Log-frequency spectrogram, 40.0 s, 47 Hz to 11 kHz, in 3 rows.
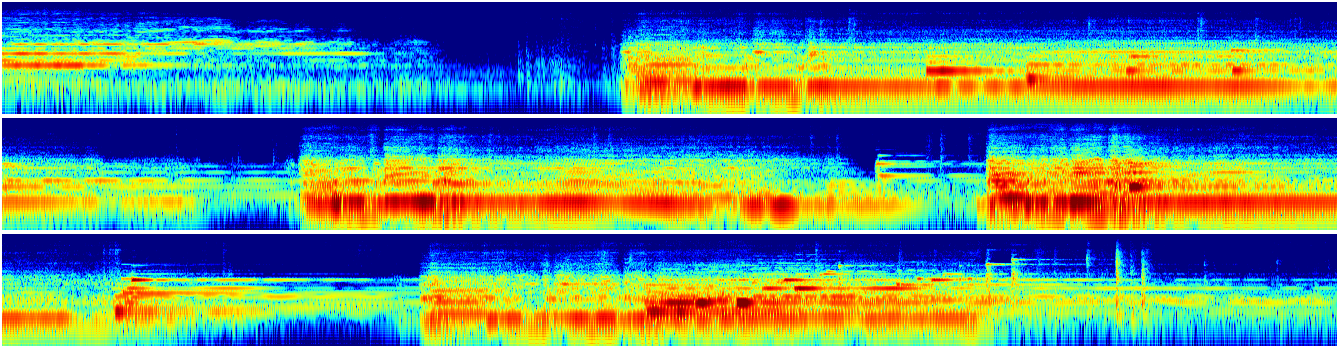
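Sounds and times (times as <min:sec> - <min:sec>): piano: 0:00.0 - 0:40.0
bowed double bass note: 0:30.8 - 0:37.6.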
